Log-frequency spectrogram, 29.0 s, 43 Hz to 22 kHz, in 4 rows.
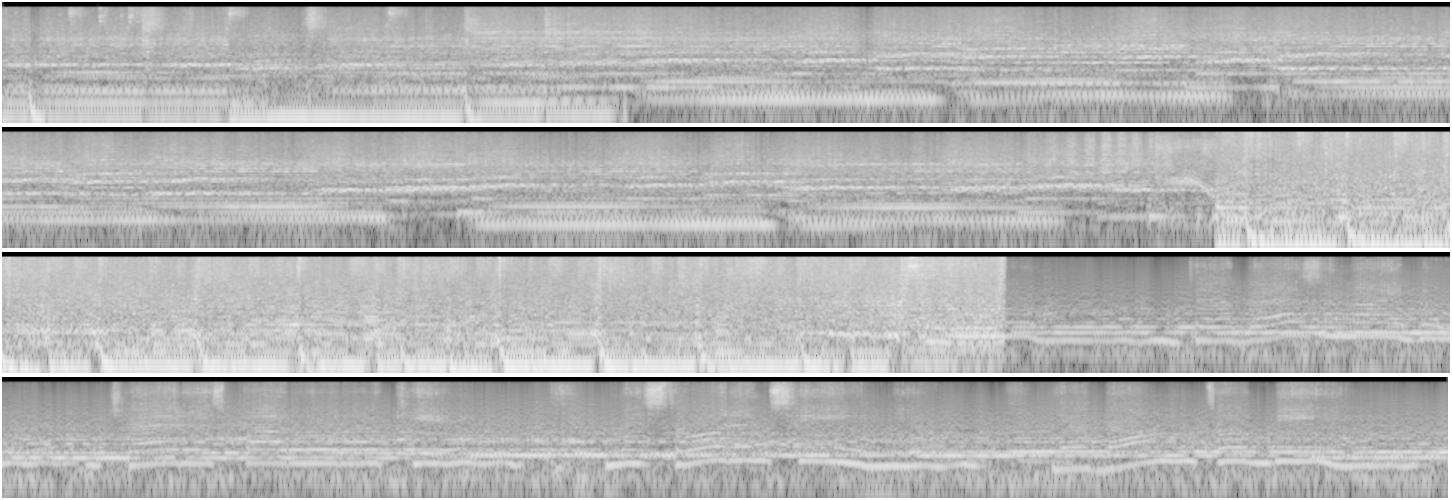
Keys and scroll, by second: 19.5 Page_Down.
